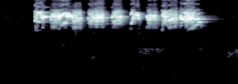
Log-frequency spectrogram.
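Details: Competition lovebirds give fast, scratchy high chirps run together in a three-second burst, about four notes a second, with a rasping, buzzy quality.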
